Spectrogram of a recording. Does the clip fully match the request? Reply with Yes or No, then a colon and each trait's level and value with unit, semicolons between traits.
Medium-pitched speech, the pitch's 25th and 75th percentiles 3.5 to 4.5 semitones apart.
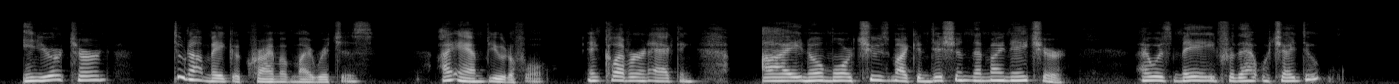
Yes: medium, 165 Hz; average, 4.1 semitones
